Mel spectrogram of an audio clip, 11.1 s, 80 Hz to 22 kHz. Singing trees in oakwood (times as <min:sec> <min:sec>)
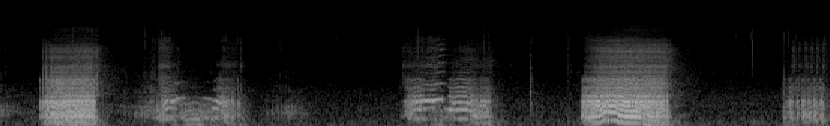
0:00.0 0:04.1, 0:05.2 0:09.2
